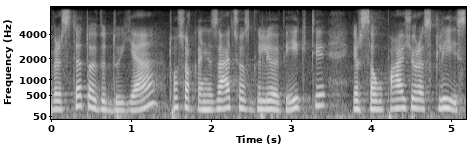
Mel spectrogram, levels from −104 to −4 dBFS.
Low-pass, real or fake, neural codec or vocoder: 7.2 kHz; real; none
